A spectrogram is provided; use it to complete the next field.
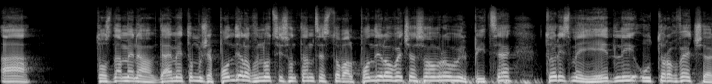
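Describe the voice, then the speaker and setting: A man with an Italian accent speaks at a fairly quick pace in a fairly high voice, his loudness very even, on a very clean recording with a silent background. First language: Italian (speaking Slovak). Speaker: chef and restaurateur. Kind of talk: casual interview.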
